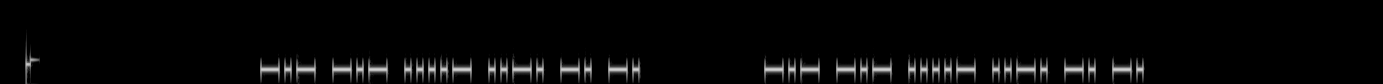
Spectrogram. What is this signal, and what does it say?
Morse code, heard as a keyed tone, about 20 wpm, 700 Hz. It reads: KK4FNN KK4FNN
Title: USA Call Signs - 6 Characters - Repeated 2x - 20wpm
